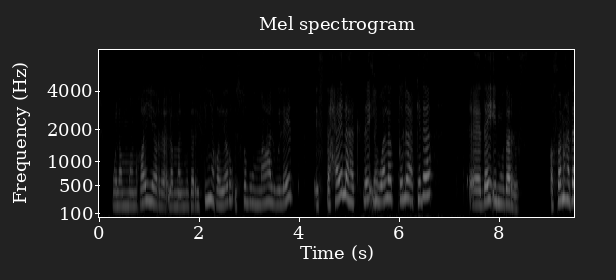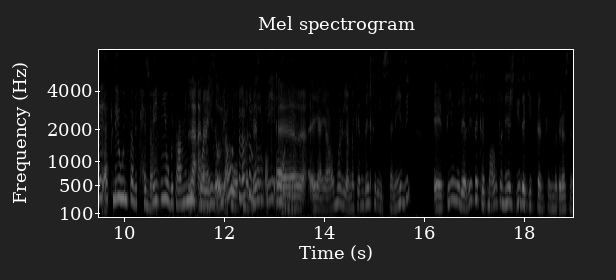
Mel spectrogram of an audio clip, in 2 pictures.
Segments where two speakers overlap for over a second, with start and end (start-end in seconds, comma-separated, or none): 11.3-13.4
